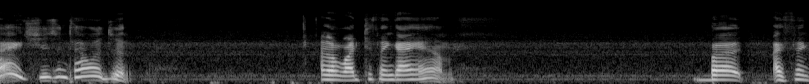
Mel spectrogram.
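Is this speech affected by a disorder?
Yes: cerebral palsy; speech noticeably atypical.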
